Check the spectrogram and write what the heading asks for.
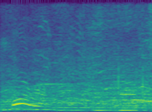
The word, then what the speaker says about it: Maurer: Goes by the name of Johnny Maurer, or Maurer. M-A-U-R-E-R.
